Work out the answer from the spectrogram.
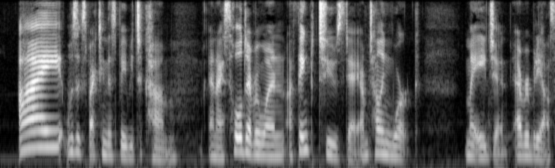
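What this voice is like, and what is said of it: Sick-sounding voice. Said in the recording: “I am sick at the minute. You can hear from my voice.”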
